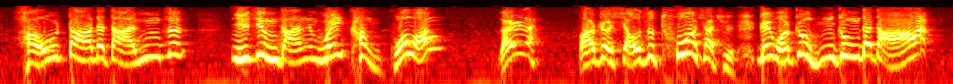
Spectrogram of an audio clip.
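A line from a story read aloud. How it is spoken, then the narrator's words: Sudden angry roar. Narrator (Chinese): 国王一听，马上吼叫起来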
